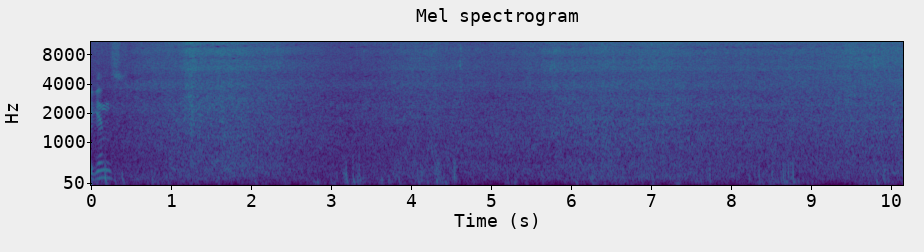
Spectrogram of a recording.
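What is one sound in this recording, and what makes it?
Small waves break and wash gently onto the shore.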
